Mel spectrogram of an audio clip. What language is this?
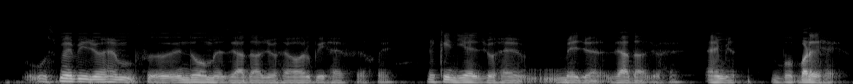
Urdu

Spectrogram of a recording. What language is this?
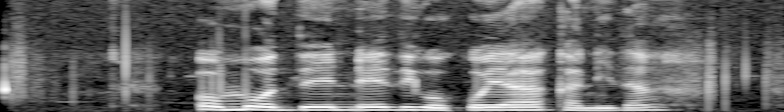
Kikuyu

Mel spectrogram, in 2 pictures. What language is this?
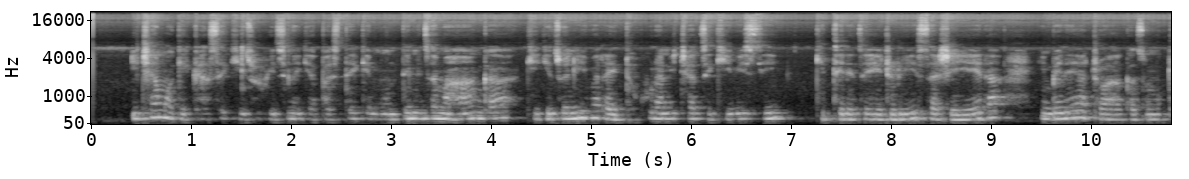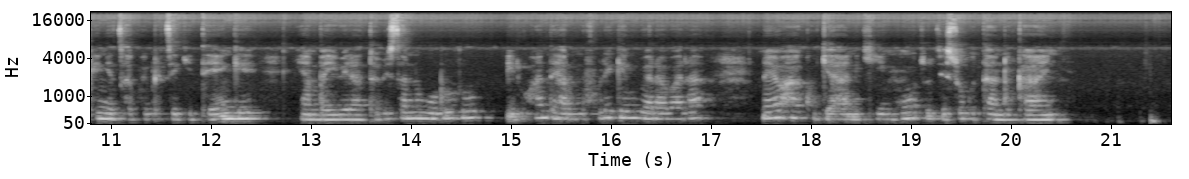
Rundi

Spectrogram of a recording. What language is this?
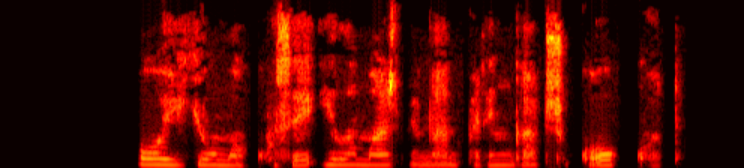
Mari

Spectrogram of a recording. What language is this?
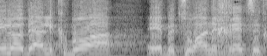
Hebrew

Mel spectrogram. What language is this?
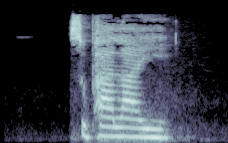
Thai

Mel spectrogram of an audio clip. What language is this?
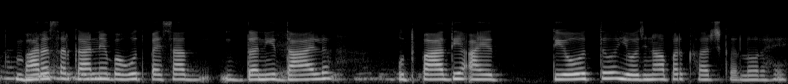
Maithili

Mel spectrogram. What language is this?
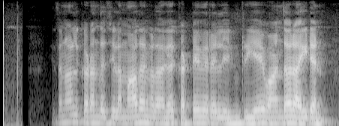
Tamil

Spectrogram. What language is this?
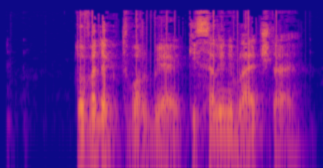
Czech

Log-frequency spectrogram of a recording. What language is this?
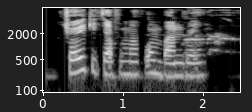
Rombo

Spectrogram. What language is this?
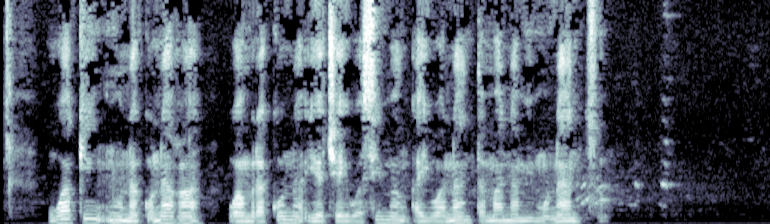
Cajatambo North Lima Quechua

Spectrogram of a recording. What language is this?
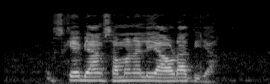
Sansi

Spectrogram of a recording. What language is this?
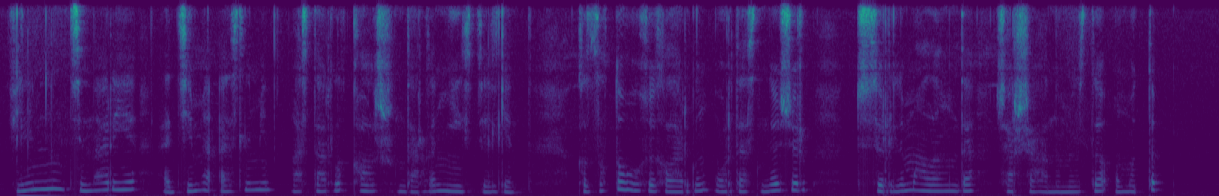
Kazakh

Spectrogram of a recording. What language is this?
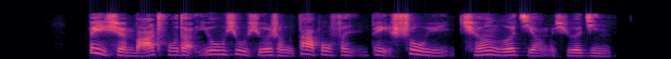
Chinese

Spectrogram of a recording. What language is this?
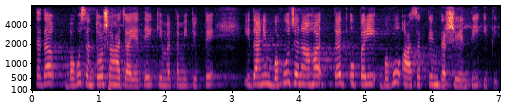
Sanskrit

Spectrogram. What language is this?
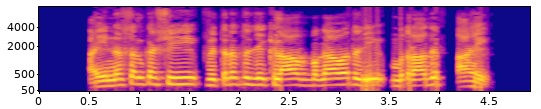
Sindhi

